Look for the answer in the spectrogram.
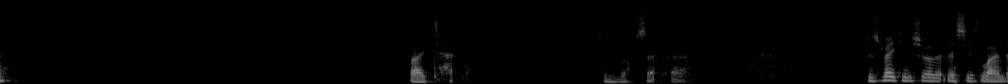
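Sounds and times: computer mouse clicks: 1.4 - 1.7, 2.9 - 3.1, 5.1 - 5.4, 8.2 - 8.6.

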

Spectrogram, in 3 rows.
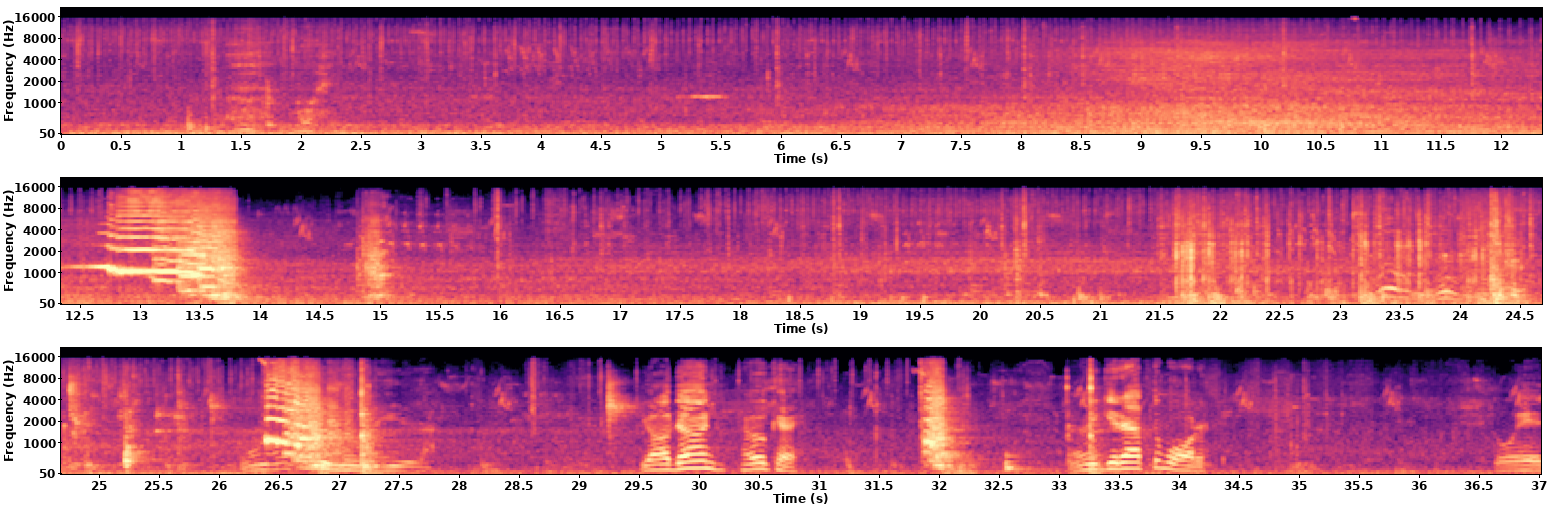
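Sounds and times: car passing: 4.2 - 27.9.

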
